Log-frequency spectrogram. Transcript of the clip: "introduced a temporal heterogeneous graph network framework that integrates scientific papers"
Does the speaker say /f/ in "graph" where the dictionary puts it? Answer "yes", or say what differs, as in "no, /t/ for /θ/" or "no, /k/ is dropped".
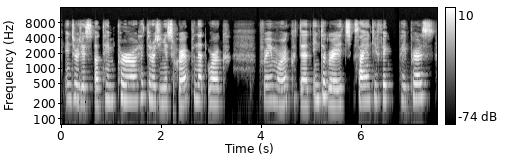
no, /p/ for /f/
